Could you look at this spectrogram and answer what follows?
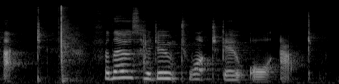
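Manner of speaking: sudden, unplanned slip into a British accent. A makeup tutorial host talks through the eye look, in a british accent. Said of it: "I don't know why I said that with a British accent".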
